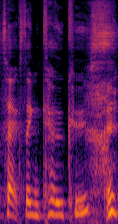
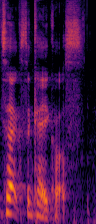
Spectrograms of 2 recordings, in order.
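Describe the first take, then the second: First: The last word begins with a 'koh' sound. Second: The last word begins with a 'kay' sound. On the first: The speaker calls it wrong. "I thought it was Turks and Cocos" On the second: The speaker calls it right. "I've just learned how to pronounce that"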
